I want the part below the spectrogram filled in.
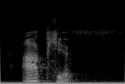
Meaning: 1. diminutive of aap 2. a roofed carriage that could be hired for rides
- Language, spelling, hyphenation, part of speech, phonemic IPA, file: Dutch, aapje, aap‧je, noun, /ˈaːp.jə/, Nl-aapje.ogg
